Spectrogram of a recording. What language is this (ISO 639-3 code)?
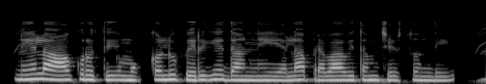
tel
